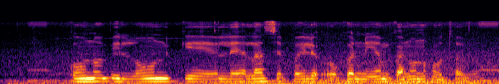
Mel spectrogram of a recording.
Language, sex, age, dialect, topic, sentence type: Bhojpuri, male, 18-24, Northern, banking, statement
